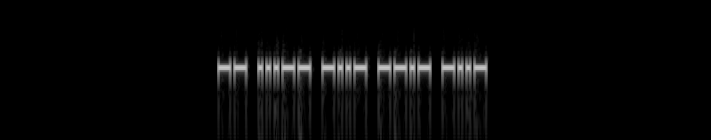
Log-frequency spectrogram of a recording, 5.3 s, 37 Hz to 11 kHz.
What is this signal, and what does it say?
Morse code, heard as a keyed tone, about 37 wpm, 700 Hz. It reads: M3XQX
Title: DXCC-100 Call Signs - 5 Characters - Repeated 3x - 40wpm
